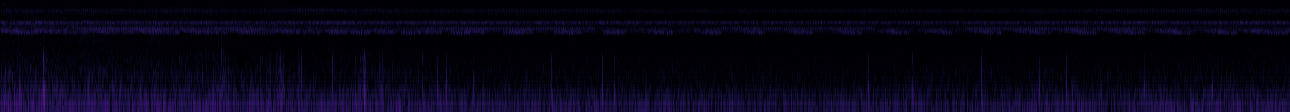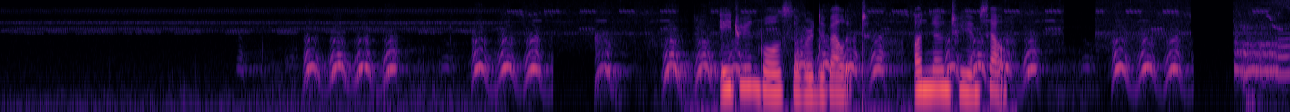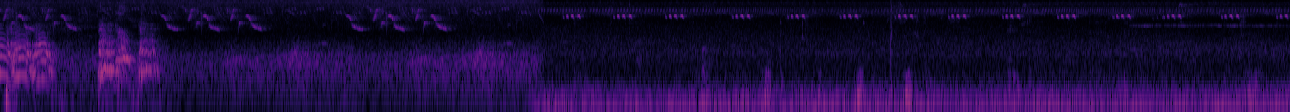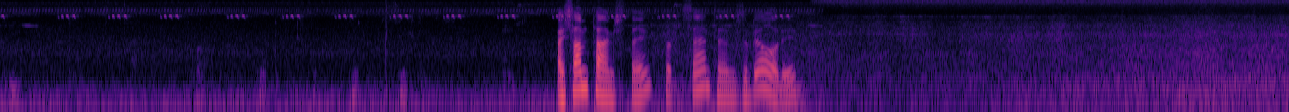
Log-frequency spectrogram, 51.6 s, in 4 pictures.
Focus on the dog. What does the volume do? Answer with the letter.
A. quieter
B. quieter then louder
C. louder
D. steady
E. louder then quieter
D.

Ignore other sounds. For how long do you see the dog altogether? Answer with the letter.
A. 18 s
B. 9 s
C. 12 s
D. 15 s
C.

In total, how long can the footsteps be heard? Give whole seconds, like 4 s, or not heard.
not heard.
